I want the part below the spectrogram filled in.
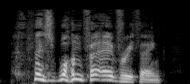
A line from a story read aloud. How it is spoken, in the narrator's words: I exclaimed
